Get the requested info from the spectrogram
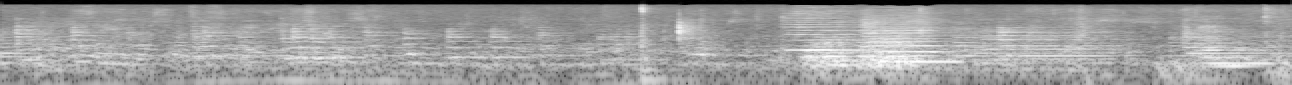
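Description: Folk-band fiddle playing short, broken bowed phrases, with a louder passage about four seconds in.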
